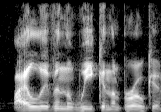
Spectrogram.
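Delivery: ordinary delivery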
